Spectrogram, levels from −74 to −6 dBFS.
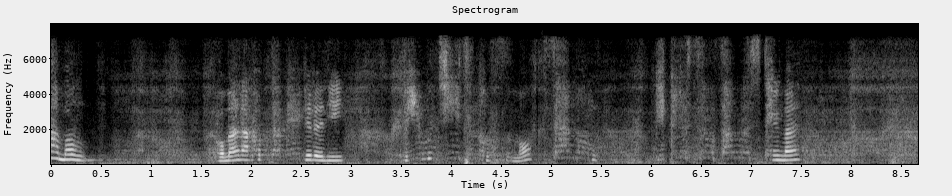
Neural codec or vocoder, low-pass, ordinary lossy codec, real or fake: codec, 16 kHz in and 24 kHz out, 0.6 kbps, FocalCodec, streaming, 2048 codes; 7.2 kHz; AAC, 32 kbps; fake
